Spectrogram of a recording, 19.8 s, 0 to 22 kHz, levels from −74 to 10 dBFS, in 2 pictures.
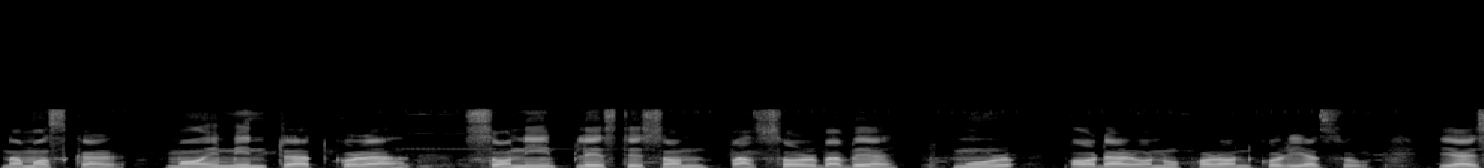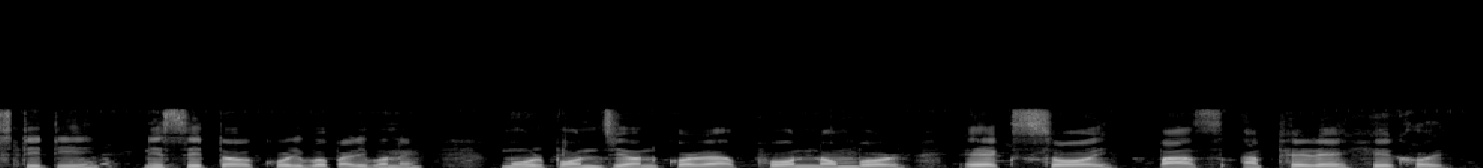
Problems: constant background noise, background conversations at intervals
